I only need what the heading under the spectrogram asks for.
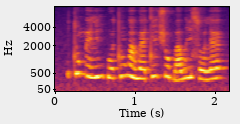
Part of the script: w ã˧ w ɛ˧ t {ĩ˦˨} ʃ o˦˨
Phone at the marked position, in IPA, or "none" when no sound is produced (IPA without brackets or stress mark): ĩ˦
